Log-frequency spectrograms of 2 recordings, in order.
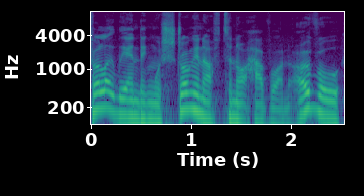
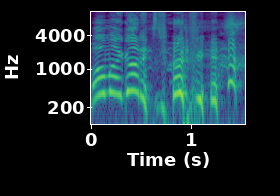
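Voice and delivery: very high, loud, shrill fake shock; 10 dB louder than usual. Reading a viewer comment aloud as directed: mock shock.

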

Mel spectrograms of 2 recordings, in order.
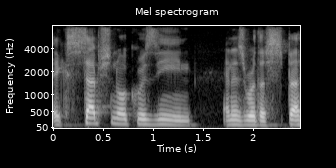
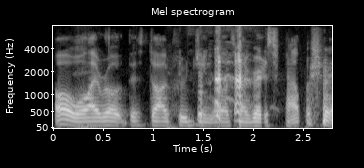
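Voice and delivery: put-on awkward flat monotone voice, lower; 3 semitones lower than usual. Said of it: "everything he says is so flat".

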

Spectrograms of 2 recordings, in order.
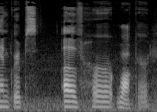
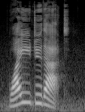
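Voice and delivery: high-pitched, loud outcry of protest, voice raised; 6 semitones higher, 6 dB louder than usual. A girl whose chair has just been slid to the wall, crying out in protest. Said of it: "Claire cried out in protest".

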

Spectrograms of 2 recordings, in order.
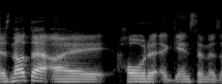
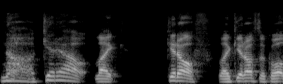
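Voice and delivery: put-on, insistent, mild half-yelled scolding tone; 4 semitones higher than usual. Speaker recounts a teammate yelling at them when being subbed out; retelling a yell. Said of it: "he like yelled at me".

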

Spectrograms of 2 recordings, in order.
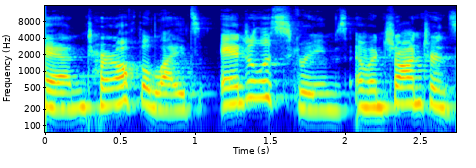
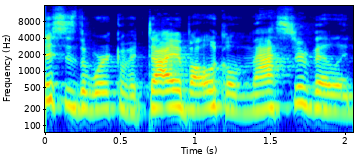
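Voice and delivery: ordinary talk, nothing marked

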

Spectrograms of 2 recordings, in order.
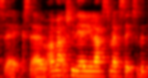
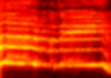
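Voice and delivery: very high-pitched, loud, put-on stage voice; 6 dB louder than usual. A comedian recalls how they used to open sets, own old high-pitched voice. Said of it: "I used to speak really high pitched".

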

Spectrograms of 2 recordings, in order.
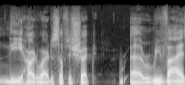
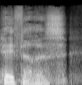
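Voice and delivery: over-the-top, exaggerated sultry, sexy voice; 3 dB quieter than usual. Deciding to do an extra sexy voice for a line: extra sexy voice. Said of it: "I should do an extra sexy voice".

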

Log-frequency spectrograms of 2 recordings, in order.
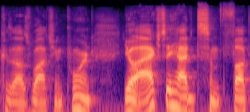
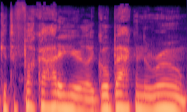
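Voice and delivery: mock yell, high and mild; 5 semitones higher than usual. Retelling how the guy yelled at them to leave: retelling a yell. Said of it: "the guy would like yell at us".

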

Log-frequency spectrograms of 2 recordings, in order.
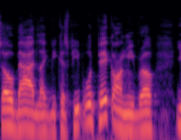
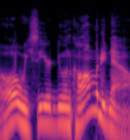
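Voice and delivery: bad, poorly attempted put-on Southern twang; 2 semitones higher than usual. Speaker retelling what family members said about his comedy, in a stupid attempted southern accent. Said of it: "doing this stupid, like, Southern attempted accent".

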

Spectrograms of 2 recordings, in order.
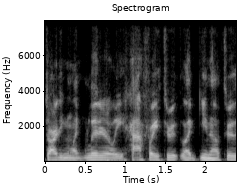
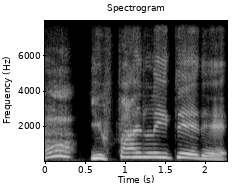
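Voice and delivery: high-pitched, slow, drawn-out grandma voice. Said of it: "She's like".

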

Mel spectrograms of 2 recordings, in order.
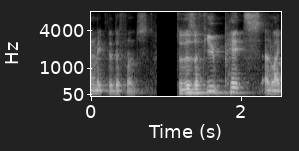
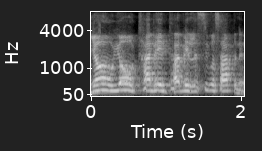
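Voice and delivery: mock anxious, nervous, pitched-up shouting; 10 semitones higher, 5 dB louder than usual. Describing teammates who are not paying attention, the speaker is retelling own nervous screaming. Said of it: "I get nervous and I start screaming".

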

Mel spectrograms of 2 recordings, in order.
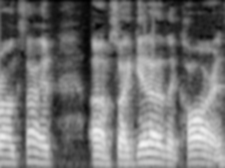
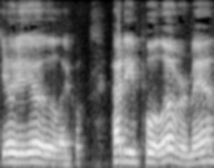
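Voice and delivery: put-on full panic, sounding at a loss; 2 semitones higher than usual. Retelling being pulled over, quoting own past words: imitating own panic. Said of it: "probably, like, panicking".

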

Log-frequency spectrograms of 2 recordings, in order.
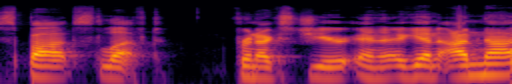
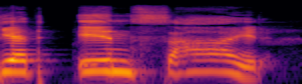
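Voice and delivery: urging yell, voice raised in pitch; 6 semitones higher than usual. Retelling watching a Loyola game, acting out yelling at the TV. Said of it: "I'm sitting there yelling at my TV going".

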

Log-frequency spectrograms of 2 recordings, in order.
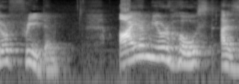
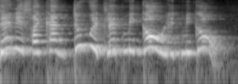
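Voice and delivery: mock terrified cry, very high pitch; 12 semitones higher than usual. Retelling freezing on a mountaintop and calling out for help: retelling a frightened shout. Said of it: "And I was shouting".

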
